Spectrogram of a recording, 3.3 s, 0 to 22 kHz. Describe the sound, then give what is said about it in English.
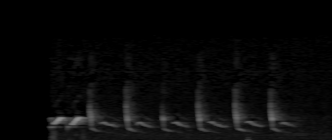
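A quick series of about eight clear, downward-slurred bird whistles, like a northern cardinal's song, repeats evenly against a quiet background, in a reconstruction of a spot in Florida in 2017 where two common nighthawks and one northern cardinal were counted. “Instead of 30 birds counted from 9 species, only 2 species of birds were counted that day, 2 common nighthawks and 1 northern cardinal.”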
